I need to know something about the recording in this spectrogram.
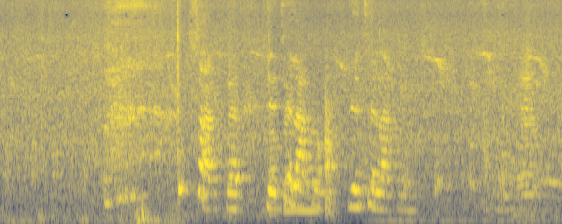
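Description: A young woman talks and laughs nearby.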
